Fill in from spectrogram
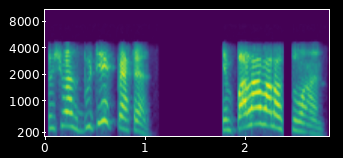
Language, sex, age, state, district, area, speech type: Kashmiri, female, 30-45, Jammu and Kashmir, Budgam, rural, conversation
